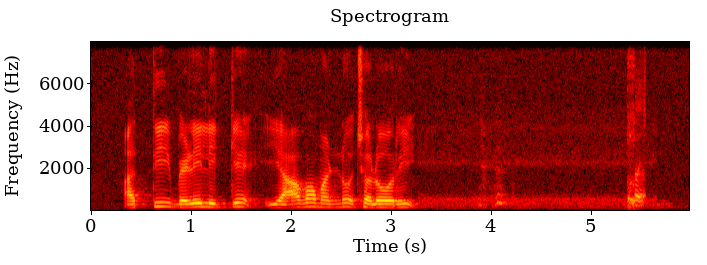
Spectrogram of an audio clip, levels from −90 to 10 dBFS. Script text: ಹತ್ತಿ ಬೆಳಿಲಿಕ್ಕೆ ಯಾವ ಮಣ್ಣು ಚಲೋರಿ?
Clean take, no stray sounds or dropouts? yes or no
no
